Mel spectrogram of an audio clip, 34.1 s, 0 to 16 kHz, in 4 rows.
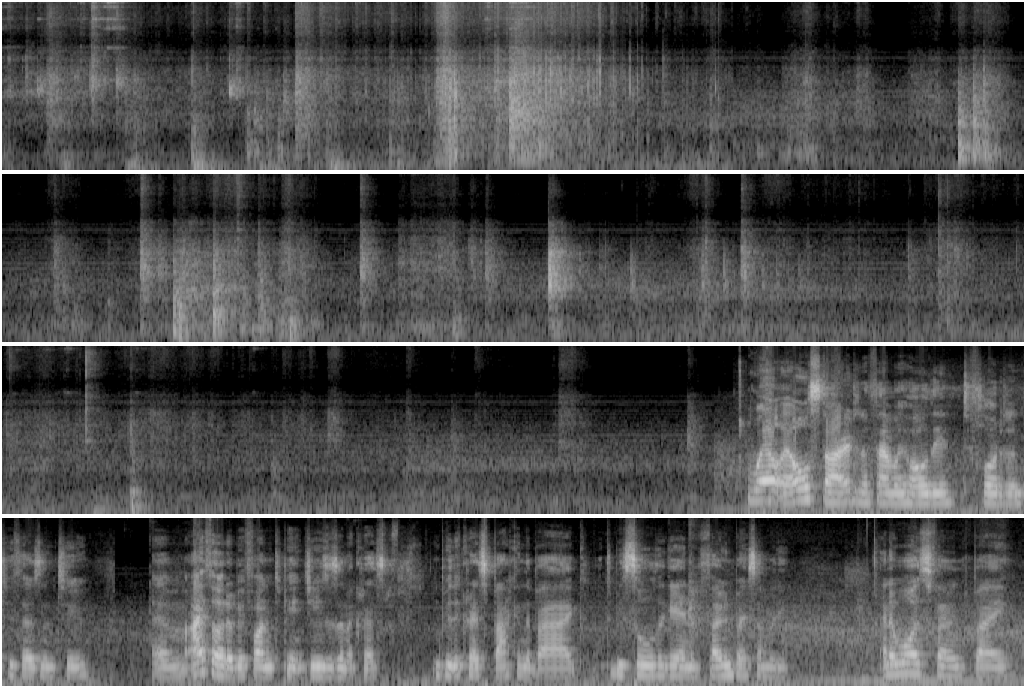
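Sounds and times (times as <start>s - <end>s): crackling handling noises: 1.8s - 6.1s.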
